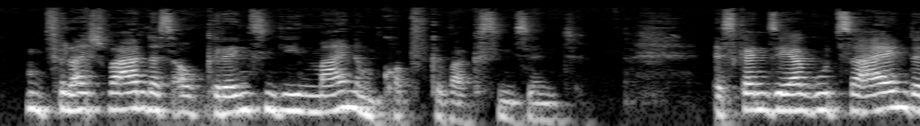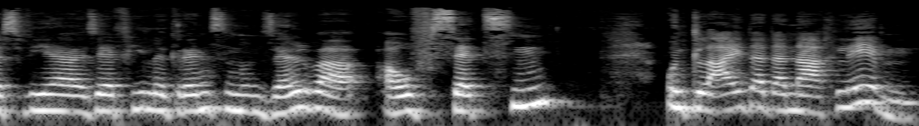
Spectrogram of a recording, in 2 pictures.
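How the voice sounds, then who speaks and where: A woman talks with a Lithuanian accent at a medium pitch. Her pace is very slow, with ordinary pitch variation. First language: Lithuanian (speaking German). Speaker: beauty expert and hairdresser. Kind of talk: interview.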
